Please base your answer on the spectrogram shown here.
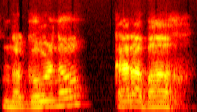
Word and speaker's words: Nagorno-Karabakh: So, all right, you're gonna have to help me out with the pronunciation of this. It's the Nagorno-Karabakh War. Is that correct? It's Nagorno-Karabakh.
